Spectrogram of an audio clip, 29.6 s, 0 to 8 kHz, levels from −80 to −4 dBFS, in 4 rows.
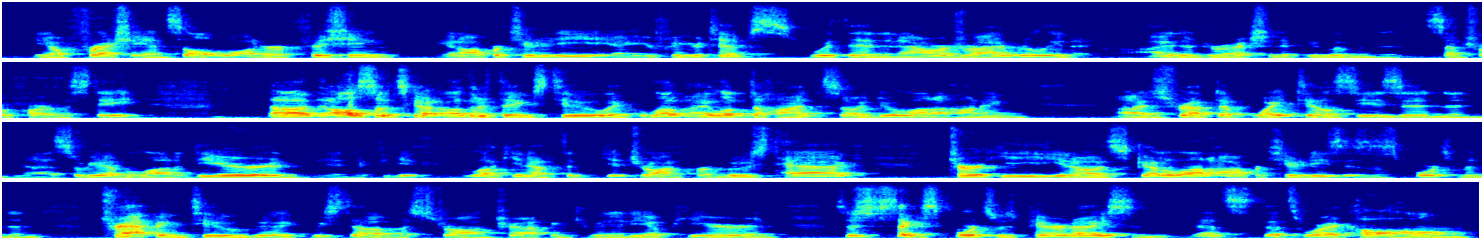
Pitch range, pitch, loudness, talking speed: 135-150 Hz, 145 Hz, -24 LUFS, 245 wpm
